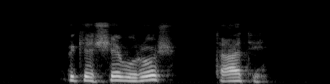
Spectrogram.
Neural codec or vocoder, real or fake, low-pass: none; real; 7.2 kHz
